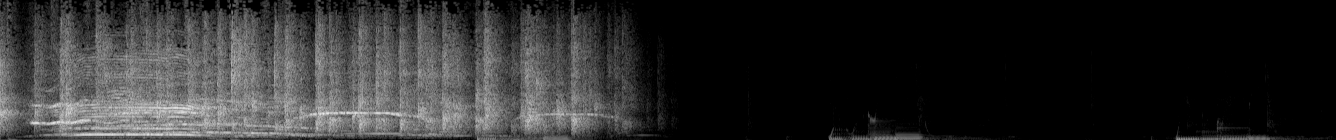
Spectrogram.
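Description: A loud burst of audience applause and cheering, with whoops and shouts over dense clapping for about five seconds, then it cuts off and a voice speaks briefly twice.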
